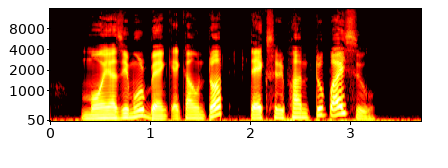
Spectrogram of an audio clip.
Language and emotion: Assamese, happy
